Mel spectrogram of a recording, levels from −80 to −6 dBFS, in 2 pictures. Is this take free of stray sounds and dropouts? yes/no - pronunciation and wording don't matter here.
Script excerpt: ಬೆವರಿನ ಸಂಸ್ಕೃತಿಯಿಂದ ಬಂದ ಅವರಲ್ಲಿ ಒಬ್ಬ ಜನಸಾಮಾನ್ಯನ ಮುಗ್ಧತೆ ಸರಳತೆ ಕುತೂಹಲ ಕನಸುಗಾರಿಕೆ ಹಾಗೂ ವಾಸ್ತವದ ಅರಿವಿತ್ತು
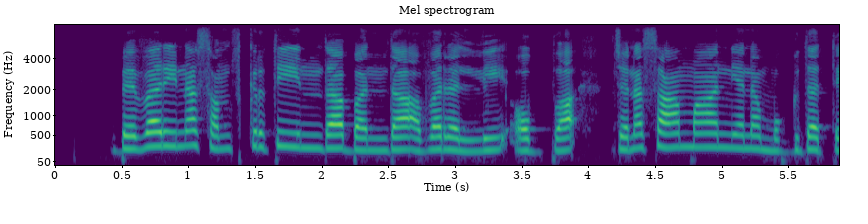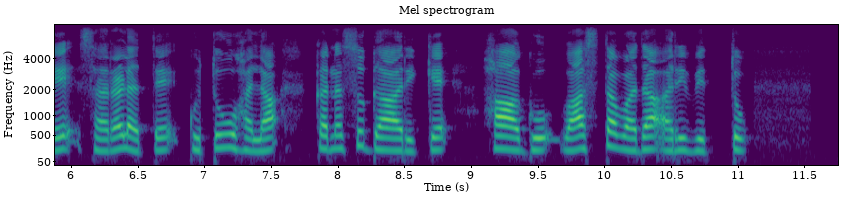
yes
